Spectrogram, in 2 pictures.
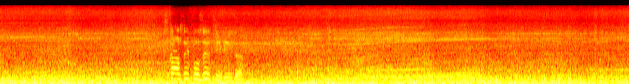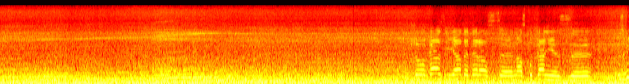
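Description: A motorcycle engine hums and rises in pitch as it speeds up, shifting gears.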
